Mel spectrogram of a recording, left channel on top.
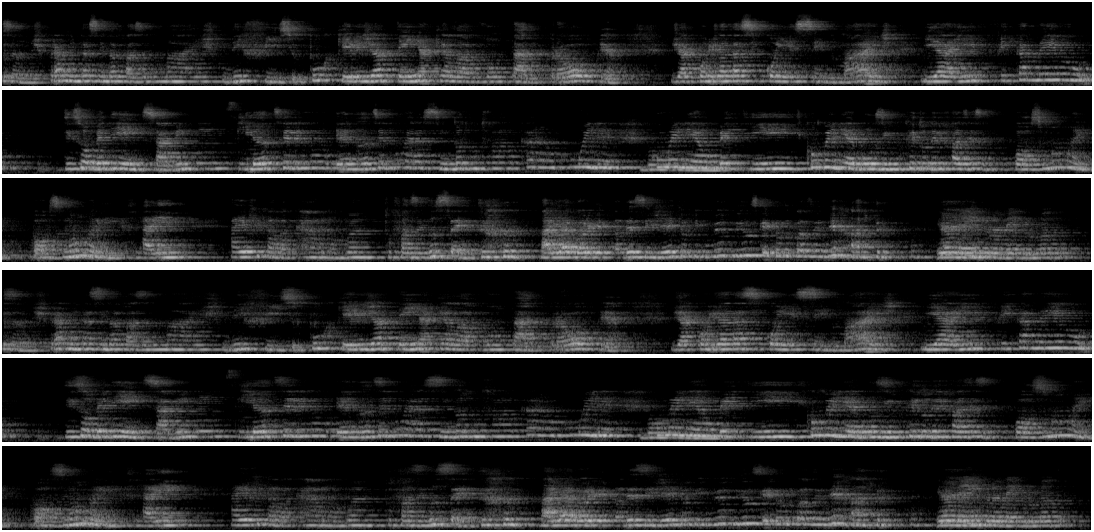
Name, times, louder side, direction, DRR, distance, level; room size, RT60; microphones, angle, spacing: voice 1, 0.0-10.9 11.5-12.8 13.2-21.8 22.1-23.6 24.1-30.6 31.2-31.6, left 1 dB, 65° left, -7 dB, 2.8 m, -29 dB
voice 2, 9.2-9.7 12.8-13.5 17.3-18.1 22.1-23.4 27.2-27.5 30.9-32.4, equal, 15° right, -4 dB, 0.8 m, -32 dB
11.0 x 6.8 x 2.8 m, 1.1 s
head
